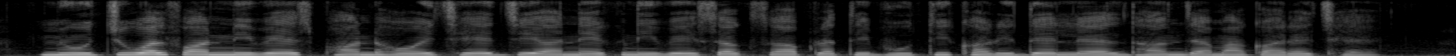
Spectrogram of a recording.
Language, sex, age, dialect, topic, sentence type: Maithili, female, 18-24, Eastern / Thethi, banking, statement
